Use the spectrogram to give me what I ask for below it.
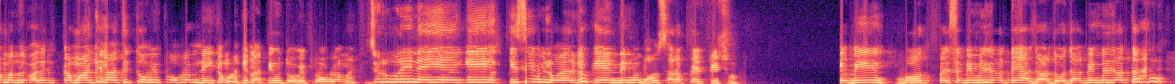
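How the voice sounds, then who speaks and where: A woman's voice: sits high, brisk. A woman lawyer speaking in a news interview, pleading and distressed as she talks.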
